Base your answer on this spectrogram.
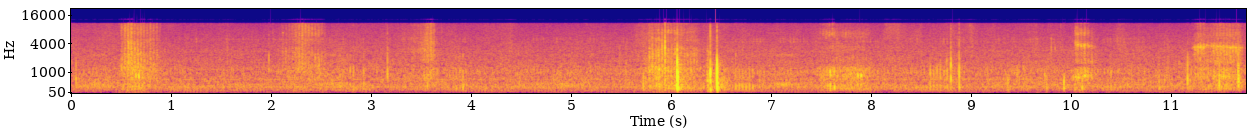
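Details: Female domestic cat purring softly while being petted to sleep indoors; faint, breathy swells of purring roughly every one and a half seconds, with sharp clicks and light rustling from the petting.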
